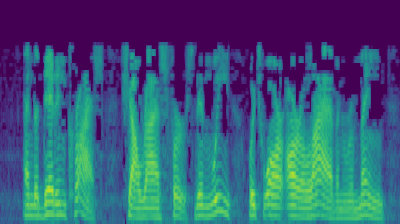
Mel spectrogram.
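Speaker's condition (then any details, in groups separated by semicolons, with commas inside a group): No condition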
